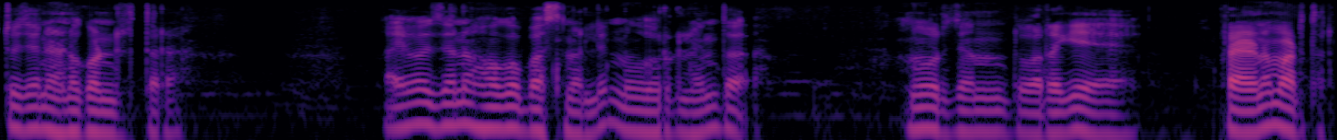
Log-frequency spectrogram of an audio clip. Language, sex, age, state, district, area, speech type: Kannada, male, 18-30, Karnataka, Gulbarga, rural, spontaneous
